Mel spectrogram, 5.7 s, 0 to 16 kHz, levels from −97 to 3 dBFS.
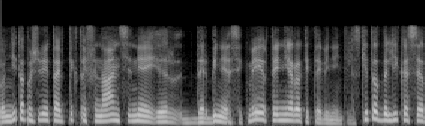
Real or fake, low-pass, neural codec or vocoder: fake; 7.2 kHz; codec, 16 kHz, 0.8 kbps, ZipCodec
